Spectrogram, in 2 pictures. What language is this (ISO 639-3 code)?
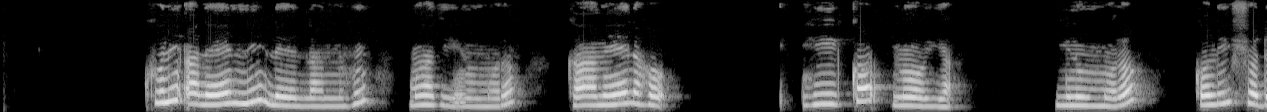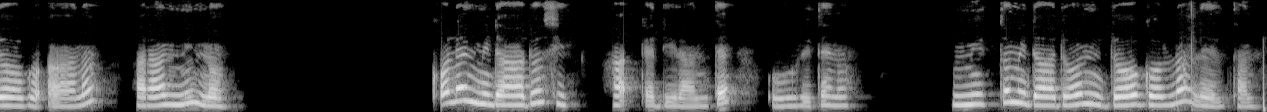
sid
